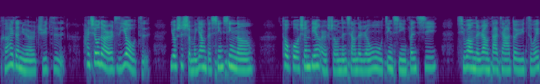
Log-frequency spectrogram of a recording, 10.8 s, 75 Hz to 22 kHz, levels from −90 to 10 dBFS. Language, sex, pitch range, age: Chinese, female, 190-230 Hz, 30-49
